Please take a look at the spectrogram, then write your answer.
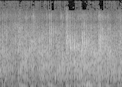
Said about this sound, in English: Actually, by the way, could we give them a big round of applause? That was uh, really amazing there today.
